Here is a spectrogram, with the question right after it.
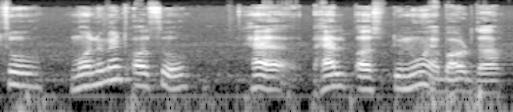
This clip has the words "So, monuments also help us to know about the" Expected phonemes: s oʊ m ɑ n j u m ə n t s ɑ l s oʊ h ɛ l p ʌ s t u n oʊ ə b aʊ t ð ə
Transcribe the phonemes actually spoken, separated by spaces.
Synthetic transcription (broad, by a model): s oʊ m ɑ n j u m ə n t ɑ l s oʊ h ɛ l p ʌ s t u n oʊ ə b aʊ t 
